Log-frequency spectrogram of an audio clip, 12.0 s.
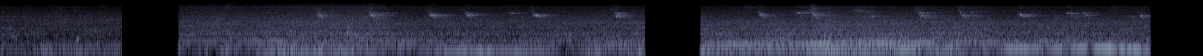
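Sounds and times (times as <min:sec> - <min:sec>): steady low hum: 0:01.8 - 0:07.8
small birds chirping: 0:03.1 - 0:06.5, 0:07.5 - 0:11.5.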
